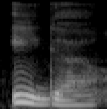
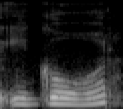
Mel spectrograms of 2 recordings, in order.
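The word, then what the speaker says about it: Aegir: animal is the good eager or igore um it is spelled a e g i r but it's also known as eager is e a g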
